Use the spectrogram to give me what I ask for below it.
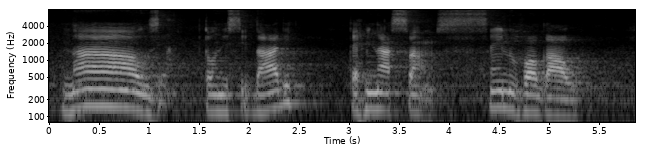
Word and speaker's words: náusea: Náusea, semivogal I mais vogal A. Está escrito E, mas se pronuncia I.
